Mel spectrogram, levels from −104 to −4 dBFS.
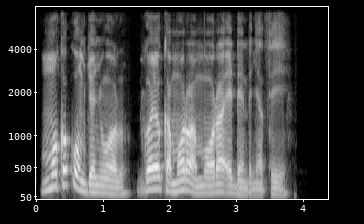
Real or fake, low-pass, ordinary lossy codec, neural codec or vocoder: fake; 7.2 kHz; none; codec, 16 kHz, 8 kbps, FunCodec, trained on Chinese and English, 25 frames a second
